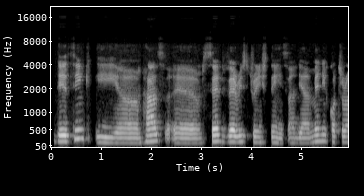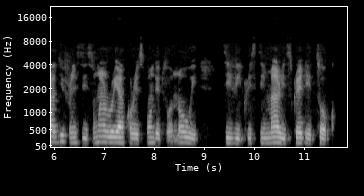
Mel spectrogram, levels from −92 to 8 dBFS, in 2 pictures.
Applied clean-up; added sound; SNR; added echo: none; none; none; none.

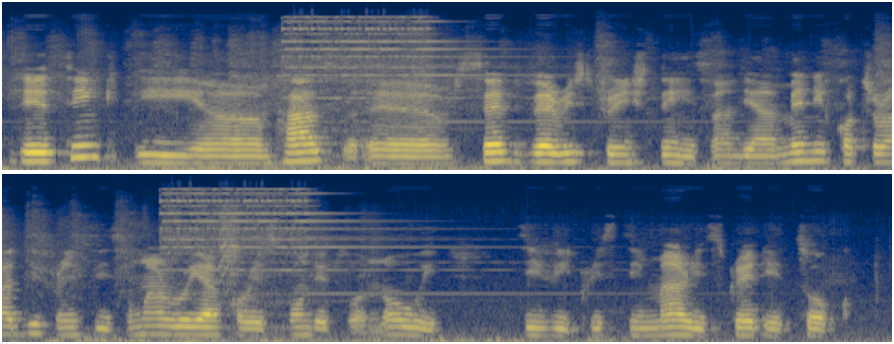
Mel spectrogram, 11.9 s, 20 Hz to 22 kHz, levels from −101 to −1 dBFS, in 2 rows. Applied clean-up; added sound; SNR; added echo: none; Telephone + Bird; 15 dB; none.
